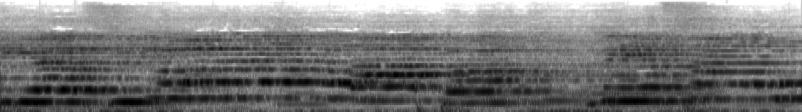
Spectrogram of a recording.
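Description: A woman singing a desgarrada verse through a microphone and PA, in long held notes that step from pitch to pitch, over musical accompaniment.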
